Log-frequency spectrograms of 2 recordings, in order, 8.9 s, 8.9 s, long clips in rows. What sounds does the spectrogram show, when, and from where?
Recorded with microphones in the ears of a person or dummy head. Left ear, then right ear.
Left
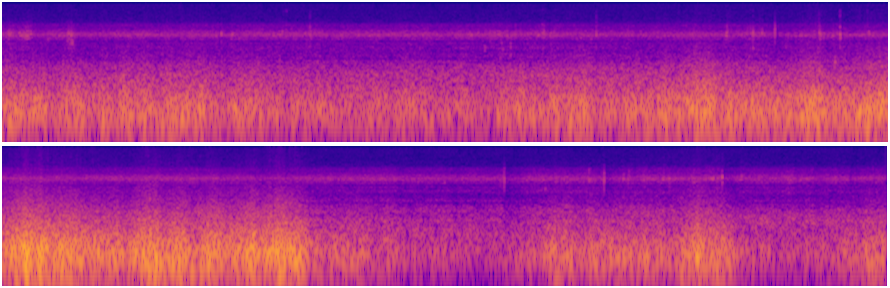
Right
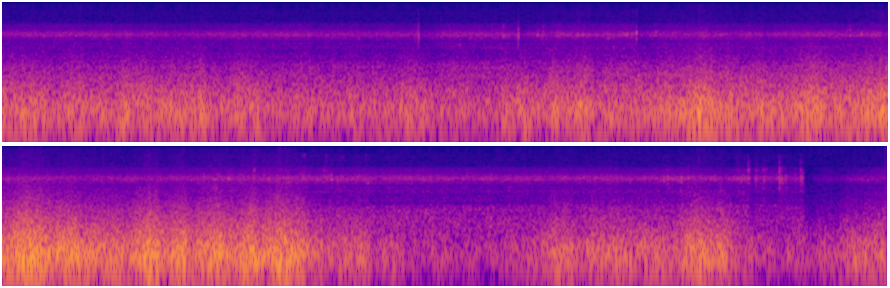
Only background noise.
